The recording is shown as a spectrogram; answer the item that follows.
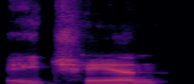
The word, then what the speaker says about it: Achane: Devon Achane, that's proper pronunciation now.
